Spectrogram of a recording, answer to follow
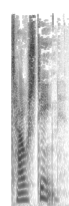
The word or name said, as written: TAGSTENENE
